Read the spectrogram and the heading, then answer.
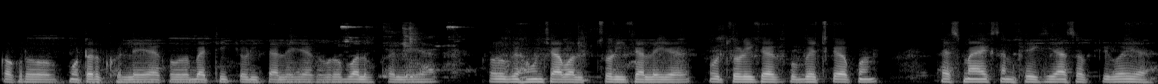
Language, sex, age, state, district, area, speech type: Maithili, male, 45-60, Bihar, Araria, rural, spontaneous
